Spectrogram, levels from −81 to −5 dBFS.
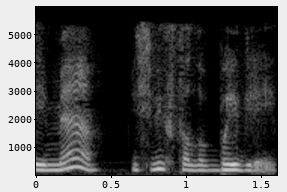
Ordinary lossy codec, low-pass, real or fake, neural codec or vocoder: MP3, 32 kbps; 5.4 kHz; real; none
